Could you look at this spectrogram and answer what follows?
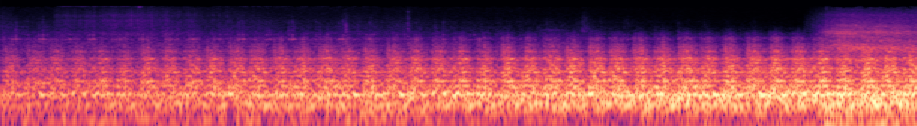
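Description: Low, pulsing synthesized drone of a film score, swelling steadily louder. A rush of hiss joins it about seven seconds in.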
